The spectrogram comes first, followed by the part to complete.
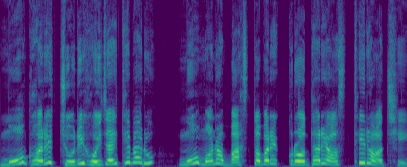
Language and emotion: Odia, angry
